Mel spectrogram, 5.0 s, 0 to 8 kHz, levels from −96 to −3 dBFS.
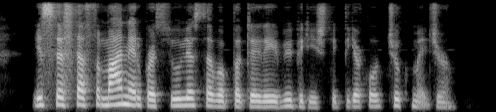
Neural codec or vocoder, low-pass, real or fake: codec, 16 kHz, 0.5 kbps, FunCodec, trained on LibriTTS, 25 frames a second; 7.2 kHz; fake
